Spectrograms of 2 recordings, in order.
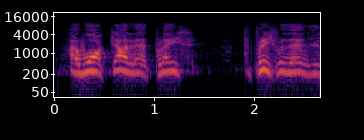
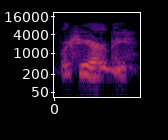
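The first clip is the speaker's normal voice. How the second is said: ordinary delivery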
